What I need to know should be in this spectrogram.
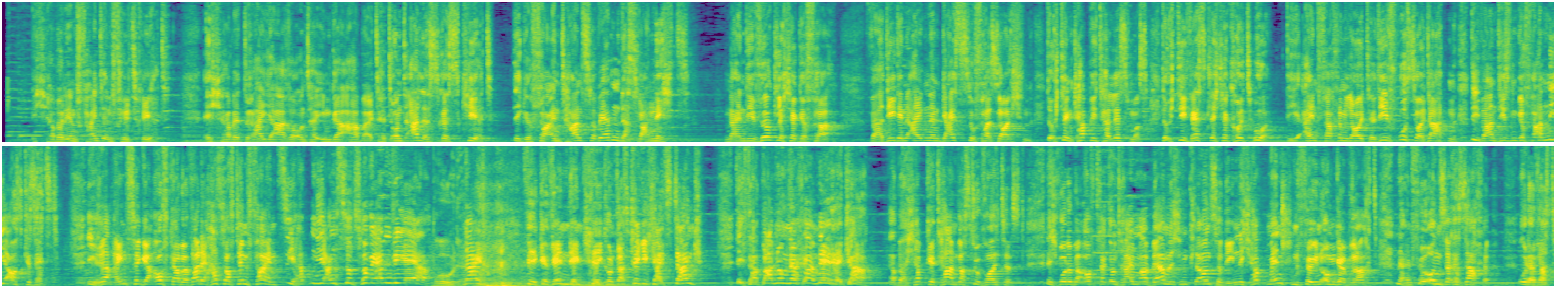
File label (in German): Synchron Hauptrolle; Lip-Sync (Synchron); German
